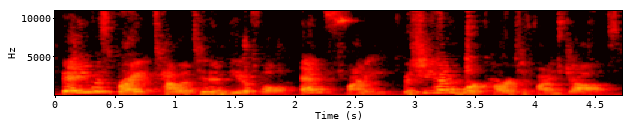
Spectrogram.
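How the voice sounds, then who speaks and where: A woman reading a children's picture book aloud, expressive and chatty, with casual asides about the pictures. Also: medium pitch, a little fast. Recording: echoey room, distant mic, faint noise.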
